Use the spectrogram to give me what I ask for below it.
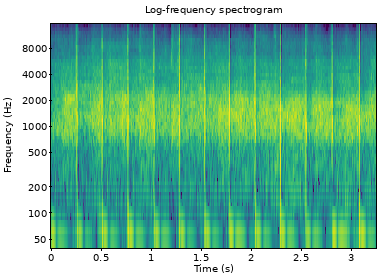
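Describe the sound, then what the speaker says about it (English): Rhythmic hand claps from an audience thanking a panel at an Internet Governance Forum 2014 workshop, evenly spaced sharp beats over a steady background wash, moderately close. "I think they deserve an applause"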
